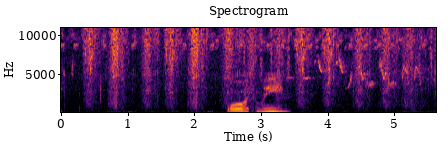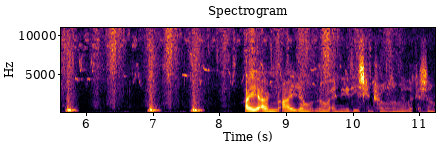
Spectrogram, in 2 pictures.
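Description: Footsteps tread steadily across grass.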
